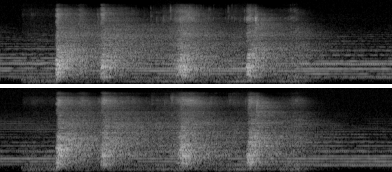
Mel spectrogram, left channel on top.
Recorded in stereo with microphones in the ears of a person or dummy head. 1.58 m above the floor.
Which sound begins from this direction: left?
Footsteps, at 0.2 s.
